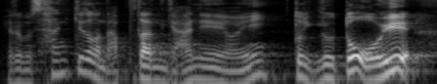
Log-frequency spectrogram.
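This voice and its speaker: Animated pastor with a lively voice. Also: male voice, medium pitch, quick pace. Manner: animated, joking with the congregation, bursts into shouting. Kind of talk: sermon. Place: church sanctuary.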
